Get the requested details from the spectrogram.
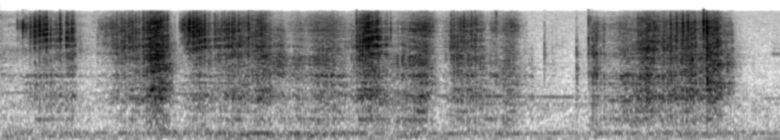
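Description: Long natural fingernails tap and scratch across a large, flat, solid grey wood-grain laminate tabletop. Repeated bright, raspy scraping strokes rise and fall over a steady low hum.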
